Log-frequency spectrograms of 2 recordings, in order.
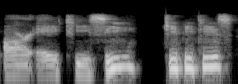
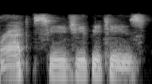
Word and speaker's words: RATC GPTs: um meme magic uh tool it is actually RTC gpts my brain was flying way too fast yesterday I was calling them rat c gpts um for some crazy reason so ratc gpts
